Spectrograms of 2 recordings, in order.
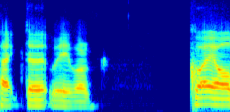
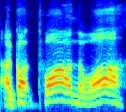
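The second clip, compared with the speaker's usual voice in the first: a light, raised mock Fife twang; mock Fife accent; 6 semitones higher, 5 dB louder than usual. Scottish man mimicking Fife locals with a light accent. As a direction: send up the Fife locals, a little louder. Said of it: "so it's like".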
